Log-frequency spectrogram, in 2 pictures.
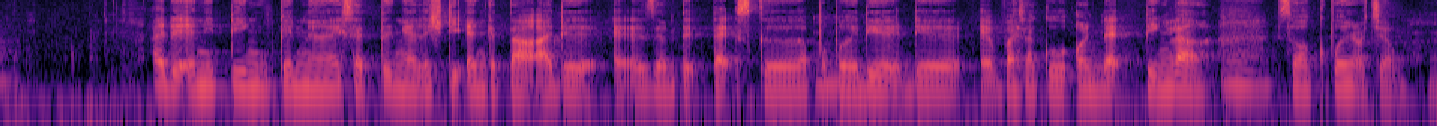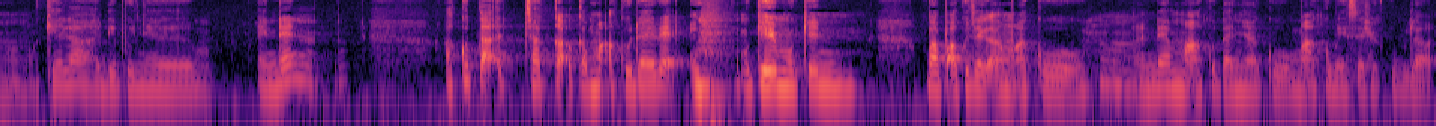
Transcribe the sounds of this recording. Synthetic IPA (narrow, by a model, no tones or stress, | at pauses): adəɛnit̪ɪ̃ŋkənə̃sɛt̪ənɛlɛt͡ʃdiʔɛnkət̪aʔa̰dəɛ̰ʔzɛ̃mt̪ət̪ɛkskəapapədiədiəɛdvajsakuʔɔ̃ndɛt̪ːɪŋlahsoaku̥punnat͡ʃaməokelahdiəpuɲə | ɛndɛn | akut̪a̰ʔt͡ʃaka̰p̚kəmã̰ʔakudajɾɛk̚mũkɪmũkɪnbapaʔakut͡ʃaka̰ʔkəma̰ʔakuɛ̃ndɛnmaʔakut̪aɲaakumãʔakumɛ̃sat͡ʃakubulawʔ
